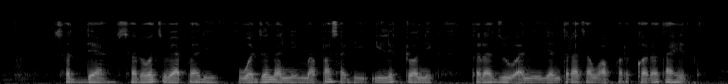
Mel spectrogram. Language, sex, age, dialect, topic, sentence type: Marathi, male, 18-24, Northern Konkan, agriculture, statement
